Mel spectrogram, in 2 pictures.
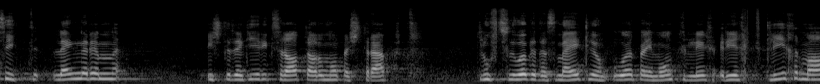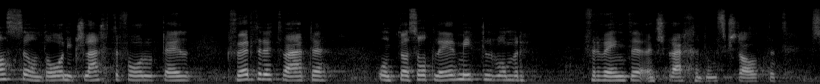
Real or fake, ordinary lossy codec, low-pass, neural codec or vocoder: fake; none; 14.4 kHz; codec, 44.1 kHz, 3.4 kbps, Pupu-Codec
